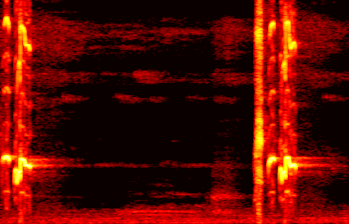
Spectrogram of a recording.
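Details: Sooty-headed bulbul (kutilang) singing to call a rival: two short bursts of bright chirping notes, the first brief near the start, the second a quick cluster of three bubbly phrases after a long quiet gap.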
